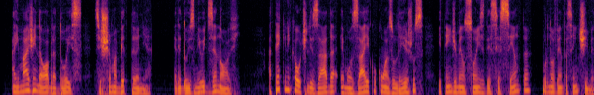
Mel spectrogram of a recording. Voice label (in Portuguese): audiodescrição; galeria virtual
